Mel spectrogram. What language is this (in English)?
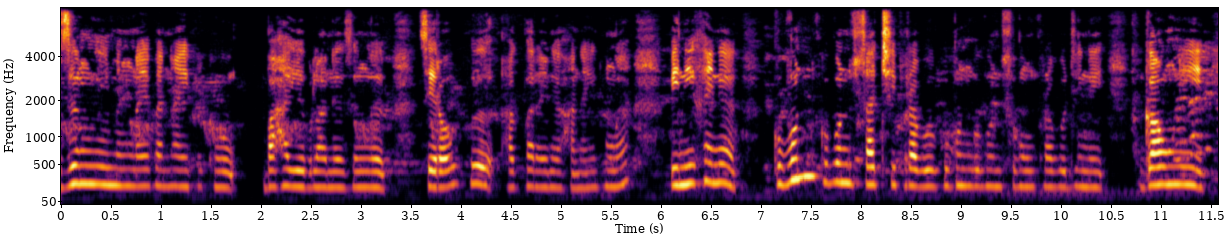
Bodo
